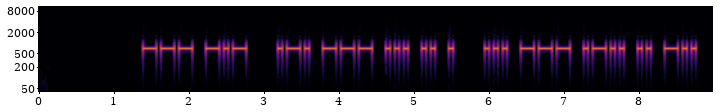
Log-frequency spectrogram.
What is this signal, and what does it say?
Morse code, heard as a keyed tone, about 20 wpm, 700 Hz. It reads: OK ROSIE SOLID
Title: Practice QSO - Exchange 3 - More Info - 20wpm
